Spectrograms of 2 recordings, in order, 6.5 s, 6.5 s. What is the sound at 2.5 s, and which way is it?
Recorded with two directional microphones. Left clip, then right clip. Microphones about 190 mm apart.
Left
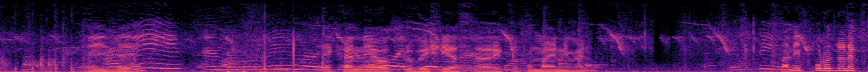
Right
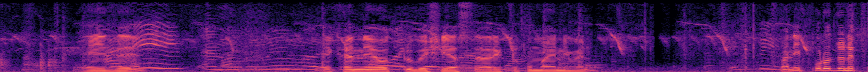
Speech, 60° right (ahead or behind).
